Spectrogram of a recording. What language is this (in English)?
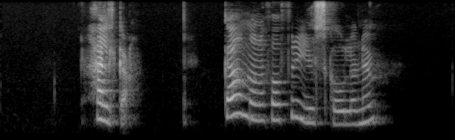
Icelandic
